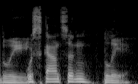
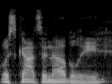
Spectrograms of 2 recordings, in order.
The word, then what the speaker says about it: Wisconsinbly: So yeah, but it is pronounced drink Wisconsin. Wisconsin Blee. Just not Wisconsinly.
